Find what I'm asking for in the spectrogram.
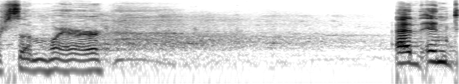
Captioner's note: laughter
